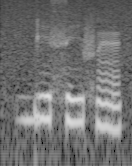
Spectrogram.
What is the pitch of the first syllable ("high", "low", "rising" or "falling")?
low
